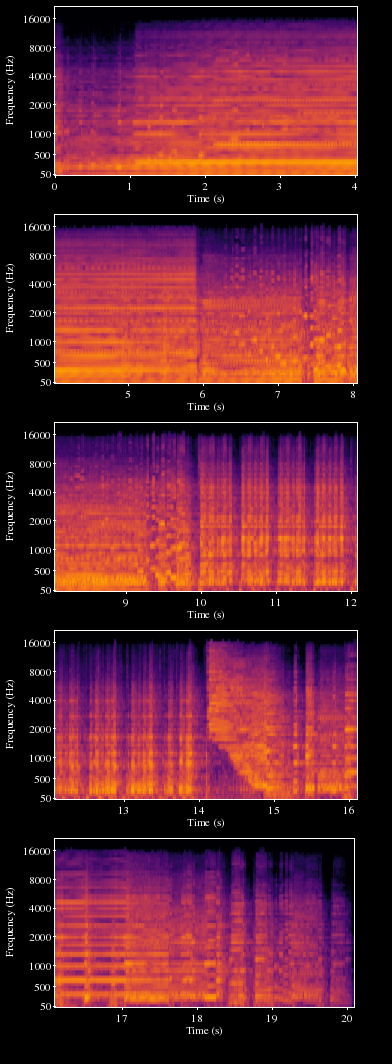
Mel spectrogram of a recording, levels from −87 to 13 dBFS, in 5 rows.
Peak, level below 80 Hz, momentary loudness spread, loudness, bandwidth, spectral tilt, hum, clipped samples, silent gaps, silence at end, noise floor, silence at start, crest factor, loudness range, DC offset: 0 dBFS; -26 dBFS; 8 LU; -12 LUFS; 16.5 kHz; -4.5 dB/octave; none; under 0.1%; none; 0.15 s; -33 dBFS; 0 s; 12 dB; 3 LU; 0.2%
